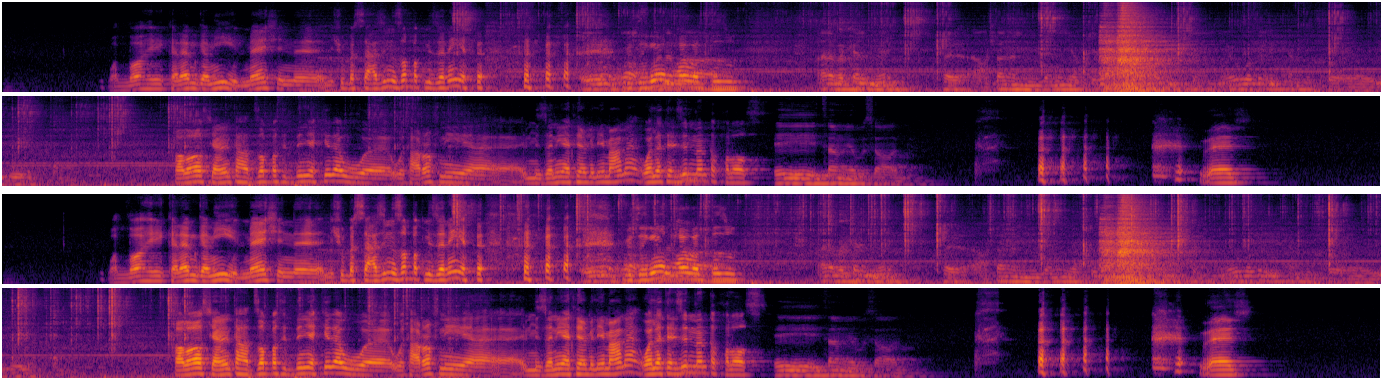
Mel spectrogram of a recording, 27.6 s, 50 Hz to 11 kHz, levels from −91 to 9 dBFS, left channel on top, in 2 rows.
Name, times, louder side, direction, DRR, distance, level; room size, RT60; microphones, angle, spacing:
voice 1, 1.1-7.3 15.5-21.3 23.5-23.7 24.1-24.7 25.3-26.2, right 4 dB, 90° right, 0.9 m, -26 dB
sound 1, 3.0-17.0, right 1 dB, ahead, 4.2 m, -35 dB
sound 2, 4.2-18.7, right 8 dB, 75° right, 4.5 m, -40 dB
voice 2, 5.8-7.4 8.1-14.2 20.5-20.7 21.5-22.9, left 2 dB, 65° left, 4.7 m, -37 dB
24.5 x 13.0 x 8.9 m
head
